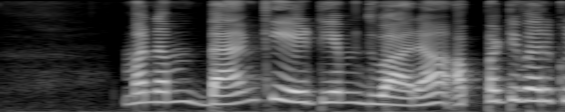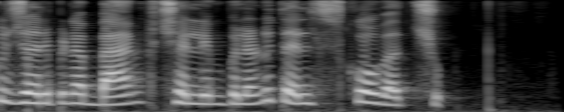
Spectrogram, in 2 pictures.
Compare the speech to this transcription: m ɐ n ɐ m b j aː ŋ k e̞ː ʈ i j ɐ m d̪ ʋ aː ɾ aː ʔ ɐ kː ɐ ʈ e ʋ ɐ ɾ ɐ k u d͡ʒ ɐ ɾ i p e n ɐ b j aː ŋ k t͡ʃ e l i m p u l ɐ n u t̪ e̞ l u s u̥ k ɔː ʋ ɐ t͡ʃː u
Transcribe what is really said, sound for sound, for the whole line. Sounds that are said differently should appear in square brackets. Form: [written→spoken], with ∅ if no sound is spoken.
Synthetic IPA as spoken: m ɐ n ɐ m b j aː ŋ k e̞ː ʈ i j ɐ m d̪ ʋ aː ɾ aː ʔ ɐ [kː→pː] ɐ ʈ [e→i] ʋ ɐ ɾ ɐ k u d͡ʒ ɐ ɾ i p [e→i] n ɐ b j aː ŋ k t͡ʃ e [l→lː] i m p u l ɐ n u t̪ e̞ l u s u̥ k ɔː ʋ ɐ t͡ʃː u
